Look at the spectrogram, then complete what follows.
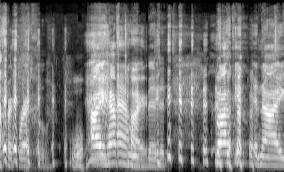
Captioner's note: laughing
